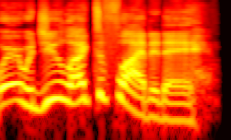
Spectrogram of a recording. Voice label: Male Human Idle

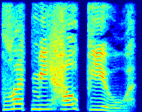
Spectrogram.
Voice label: Female Human

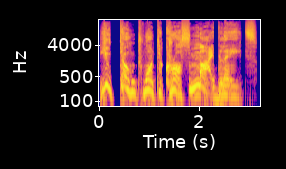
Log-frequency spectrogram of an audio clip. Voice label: Female Orc

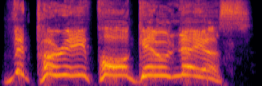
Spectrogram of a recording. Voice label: Male Worgen Attack

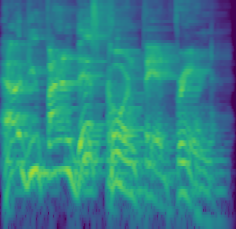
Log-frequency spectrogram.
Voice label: Male Mech

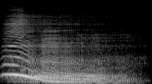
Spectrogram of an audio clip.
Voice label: Male Ethereal Emote Thinking

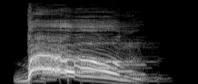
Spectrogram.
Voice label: Male Mech Attack

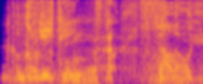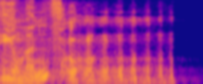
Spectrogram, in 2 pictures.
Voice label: Male Faceless

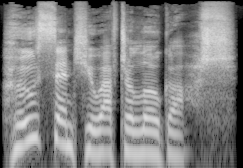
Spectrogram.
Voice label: Female Blood Elf; Story Hero Valeera; Story Valeera Mission3 Exchange

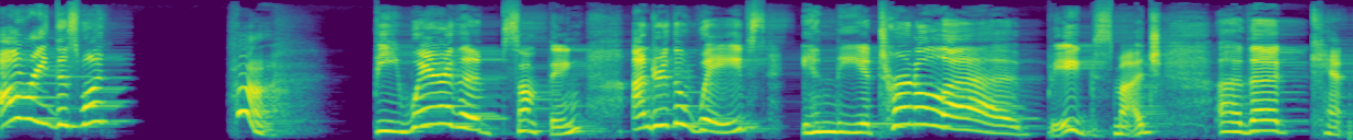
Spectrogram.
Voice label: Female Mecha Gnome Lorebook

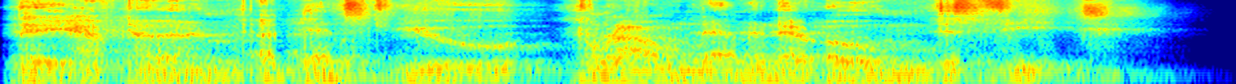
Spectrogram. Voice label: Male Old God Bark; Yogg Saron

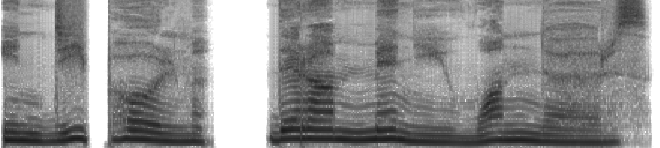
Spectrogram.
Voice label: Female Draenei Trigger

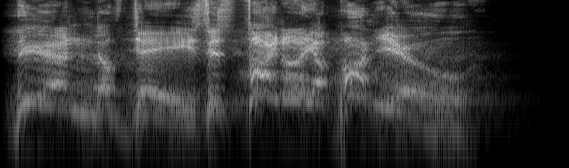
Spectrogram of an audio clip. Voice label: Male Old God

